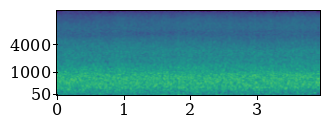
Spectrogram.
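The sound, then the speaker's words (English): A waterfall roars with a steady, dense rush of falling water, continuous and unchanging throughout, with no voices. “I've come all this way for this waterfall and now I've done it.”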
